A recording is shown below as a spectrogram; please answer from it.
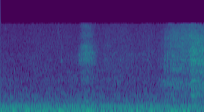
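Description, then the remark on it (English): Two short, breathy nasal blasts, a brief one followed by a longer, stronger one, as someone blows their nose at low volume with no talking. “I mean, you are blowing your nose.”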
